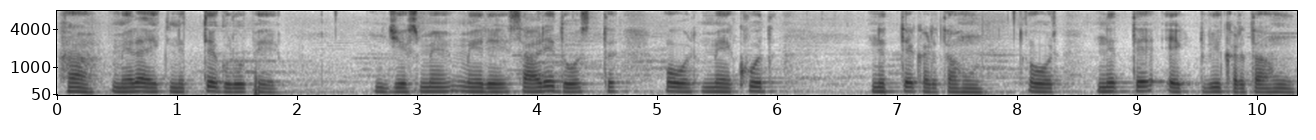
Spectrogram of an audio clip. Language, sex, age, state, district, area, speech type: Hindi, male, 30-45, Madhya Pradesh, Bhopal, urban, spontaneous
